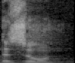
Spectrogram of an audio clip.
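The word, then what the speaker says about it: DAZN: and exciting company called The Zone it's pronounced the Zone but it's spelled d-a-z-n now the zone is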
